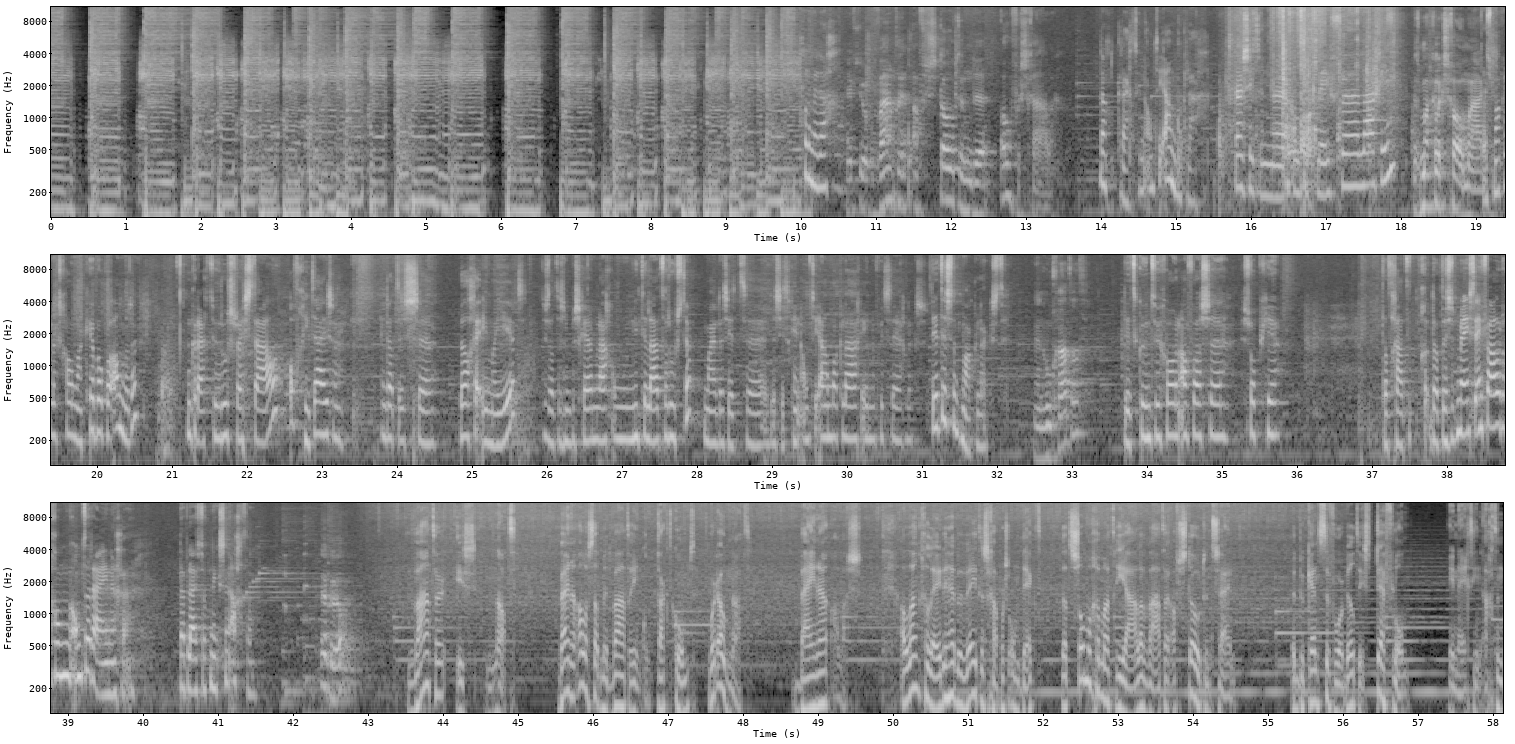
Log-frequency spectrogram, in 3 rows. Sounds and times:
Music: 0:00.0 - 0:58.1.

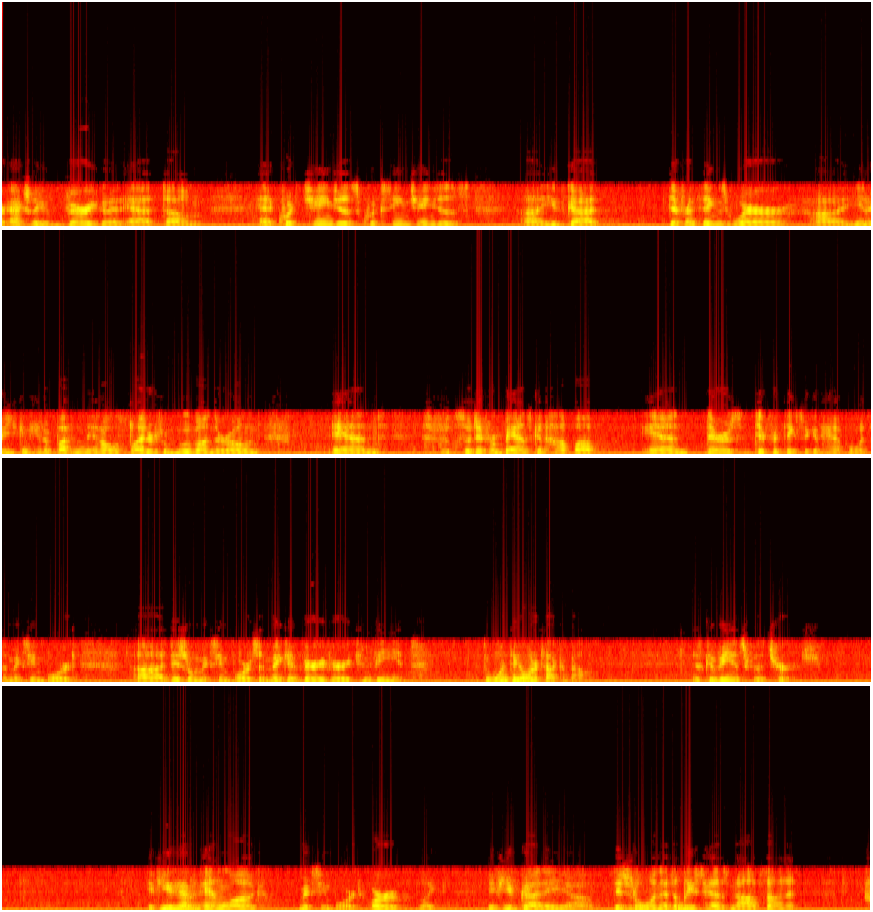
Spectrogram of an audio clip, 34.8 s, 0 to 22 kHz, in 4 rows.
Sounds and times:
Speech: 0:00.0 - 0:11.4, 0:12.0 - 0:23.4, 0:24.2 - 0:25.6, 0:27.5 - 0:34.1.

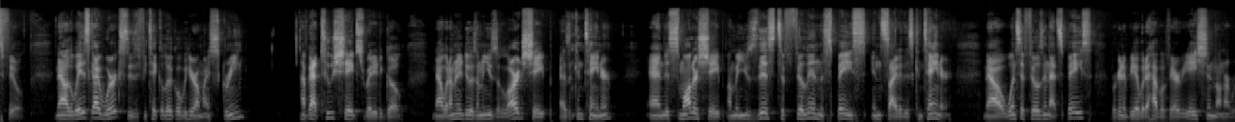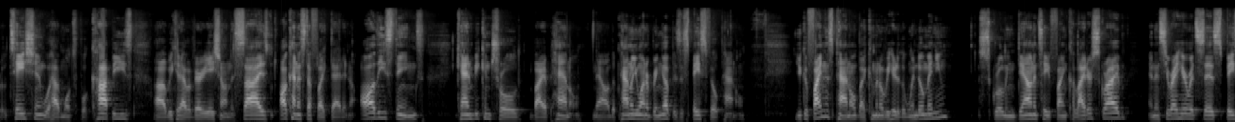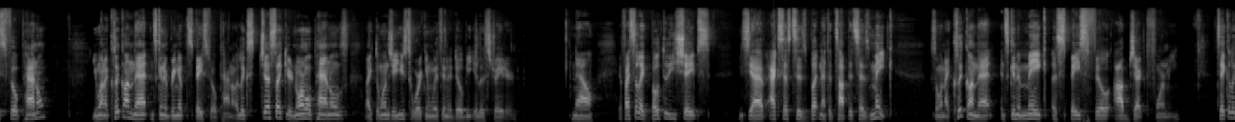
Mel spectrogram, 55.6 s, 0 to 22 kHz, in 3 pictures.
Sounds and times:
Speech: 0:00.0 - 0:03.8, 0:04.4 - 0:29.8, 0:30.5 - 0:37.8, 0:38.4 - 0:44.9, 0:45.6 - 0:55.5.

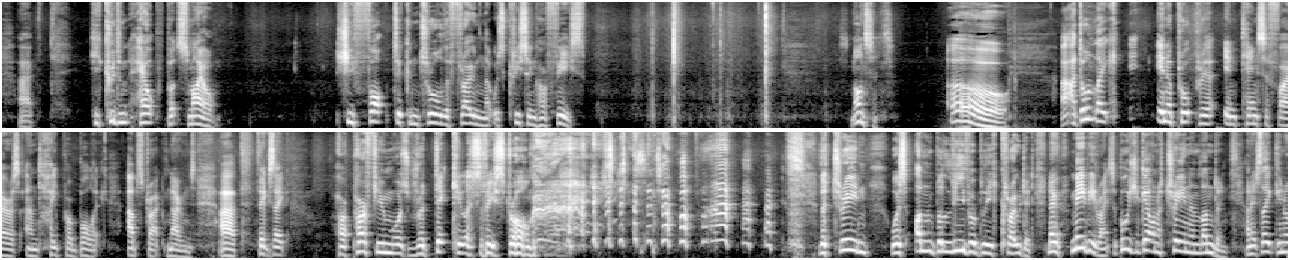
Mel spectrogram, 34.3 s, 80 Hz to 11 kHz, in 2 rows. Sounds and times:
Speech: 0:00.2 - 0:00.5, 0:01.2 - 0:02.9, 0:04.5 - 0:07.8, 0:11.2 - 0:12.0, 0:12.6 - 0:13.5, 0:14.1 - 0:21.0, 0:21.6 - 0:24.5, 0:28.0 - 0:34.2.

